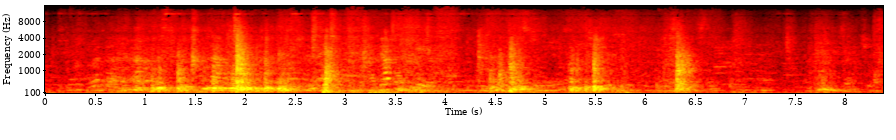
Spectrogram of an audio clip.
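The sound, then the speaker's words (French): A chair is carried in and set down with a series of wooden knocks, scrapes and thumps spread over several seconds, while muffled voices murmur. “Non, il y a une chaise qui arrive”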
